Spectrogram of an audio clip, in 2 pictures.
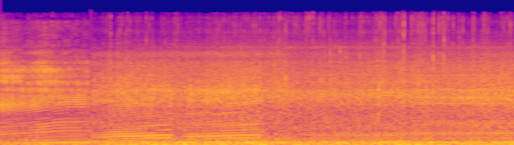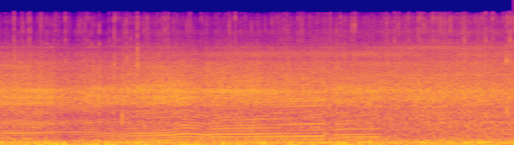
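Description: KTM supermoto motorcycle engine heard from on board, revving up and shifting through the gears: its pitch climbs and drops back at each shift, several times, with a steadier stretch in the middle. A heavy low rumble of wind runs underneath.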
